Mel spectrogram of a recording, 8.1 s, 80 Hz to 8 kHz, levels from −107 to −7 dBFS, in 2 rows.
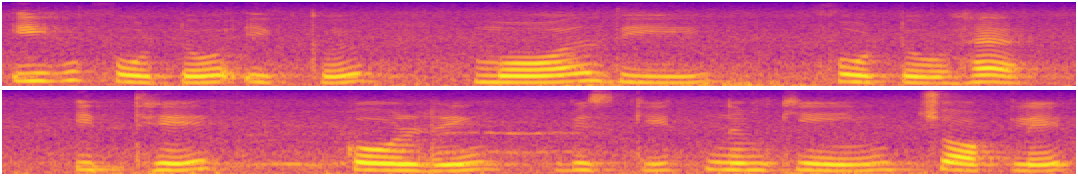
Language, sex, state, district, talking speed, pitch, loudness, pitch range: Punjabi, female, Punjab, Pathankot, 95 wpm, 230 Hz, -16 LUFS, 220-255 Hz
